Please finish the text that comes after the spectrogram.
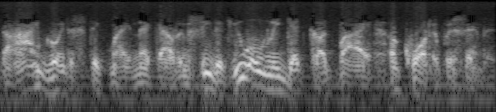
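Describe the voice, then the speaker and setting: An actor playing a stingy, overbearing boss in a radio drama, blustery and patronizing as he smooth-talks his way along. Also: rumbling low, sing-song, moderate pace, full character voice. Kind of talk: 1970s radio drama acting. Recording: noisy, tinny old radio broadcast.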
